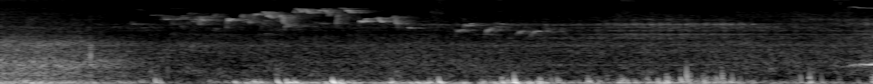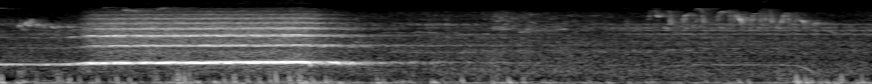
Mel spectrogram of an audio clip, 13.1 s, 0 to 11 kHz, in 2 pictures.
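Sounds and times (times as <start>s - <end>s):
faint birdsong: 0.1s - 13.0s
steam locomotive whistle blast: 6.4s - 10.0s.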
